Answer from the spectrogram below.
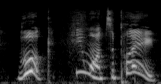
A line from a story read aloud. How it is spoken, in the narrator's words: cried Emiko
